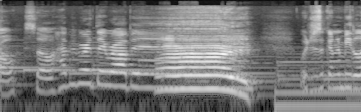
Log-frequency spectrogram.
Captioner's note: yawns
